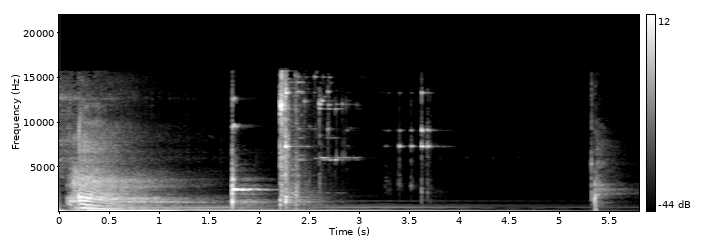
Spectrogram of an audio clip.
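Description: A drinking glass smashes with a loud opening crash and fading ringing tones, then a few sharp, scattered clinks of shards follow over several seconds, ending with one last bright tinkle.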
